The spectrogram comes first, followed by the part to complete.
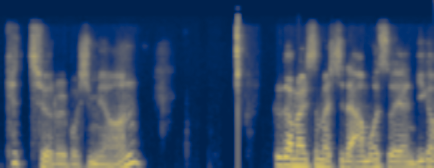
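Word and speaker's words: קץ: 발음으로. 그러니까 여름 과일은 카이츠 끝이 됐다는 것은 캐츠.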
